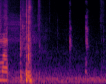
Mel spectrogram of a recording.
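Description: A single sharp thump about half a second in, followed by two faint clicks, heard inside a car cabin.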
